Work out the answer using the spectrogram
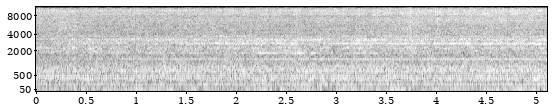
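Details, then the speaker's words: Diesel pickup with the engine off and the key on: the electric fuel lift pump gives a steady whir at constant pitch with no surging or grinding, so the lift pump is running normally. This is checked during air-bleeding. "Okay. All right, Dave, will you go in there and um key this thing on and let's see if this lift pump comes on. Cuz if the lift pump's not working, then that means this thing's drawing in fuel."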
